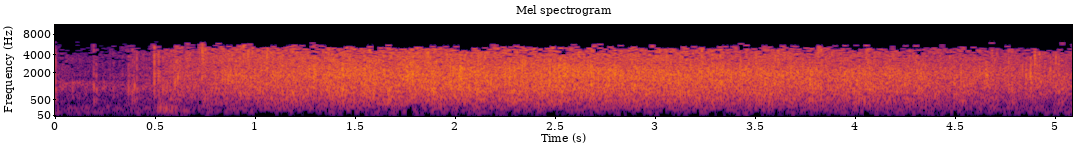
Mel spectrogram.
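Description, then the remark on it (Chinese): A crowd bursts into sustained applause, many hands clapping in a dense, steady wash of noise that swells after the first second and holds loud throughout, fading only slightly at the end. “你们好像懂啊，拍手那么多。”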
